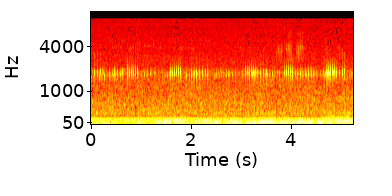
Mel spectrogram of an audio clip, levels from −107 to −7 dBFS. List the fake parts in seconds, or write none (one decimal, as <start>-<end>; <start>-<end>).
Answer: none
